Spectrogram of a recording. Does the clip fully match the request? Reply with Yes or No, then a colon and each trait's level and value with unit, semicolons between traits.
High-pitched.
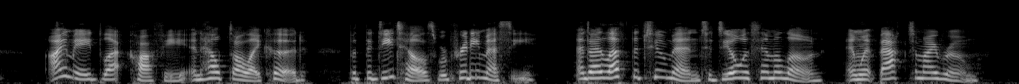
Yes: very high, 250 Hz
